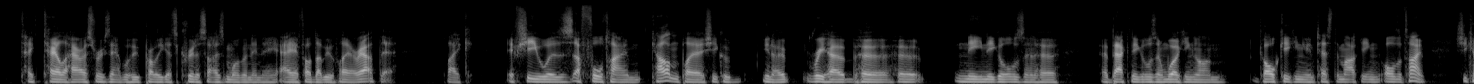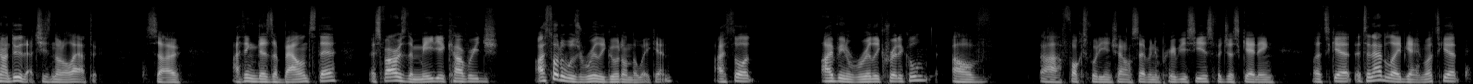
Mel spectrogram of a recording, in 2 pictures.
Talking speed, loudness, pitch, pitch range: 220 wpm, -28 LUFS, 120 Hz, 115-130 Hz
